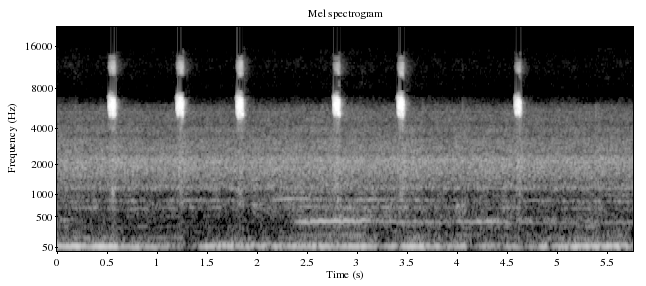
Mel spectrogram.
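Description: Nestling birds give short, high-pitched cheeps.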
